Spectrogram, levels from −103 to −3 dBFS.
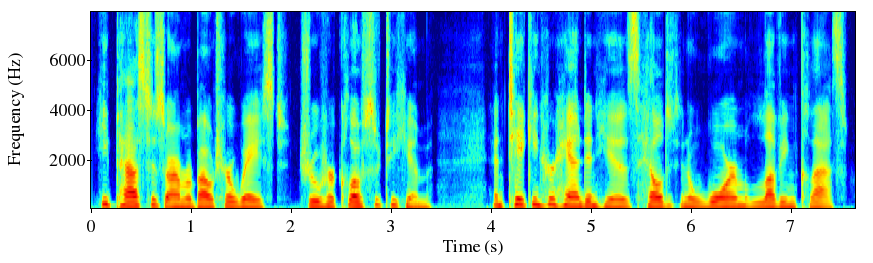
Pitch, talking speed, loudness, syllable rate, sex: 170 Hz, 195 wpm, -20 LUFS, 4.4 syllables/s, female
